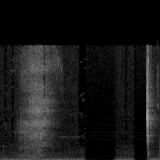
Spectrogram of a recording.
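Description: A long, breathy exhale, a sigh through the mouth after a sip from a mug, fading out about a second in. A shorter breath follows near the end.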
